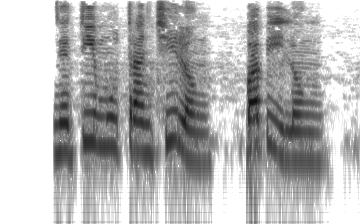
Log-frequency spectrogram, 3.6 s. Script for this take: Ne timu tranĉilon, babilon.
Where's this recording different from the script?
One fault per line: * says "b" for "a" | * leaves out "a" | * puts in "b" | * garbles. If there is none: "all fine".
all fine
